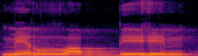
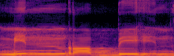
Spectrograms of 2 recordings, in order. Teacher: Asal jangan dibaca min rabbihim, salah. Di sini nunnya melebur dengan huruf ro, tapi tidak didengungkan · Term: idgham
